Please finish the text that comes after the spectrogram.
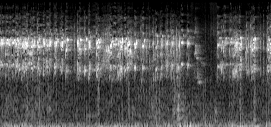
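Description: Dense chorus of bird calls and chirps from a nesting colony, close and continuous, with birds flying around nearby; the twittering holds steady, briefly dips near the end, then resumes.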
